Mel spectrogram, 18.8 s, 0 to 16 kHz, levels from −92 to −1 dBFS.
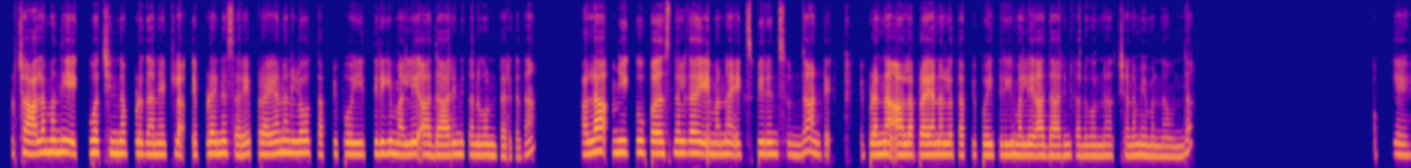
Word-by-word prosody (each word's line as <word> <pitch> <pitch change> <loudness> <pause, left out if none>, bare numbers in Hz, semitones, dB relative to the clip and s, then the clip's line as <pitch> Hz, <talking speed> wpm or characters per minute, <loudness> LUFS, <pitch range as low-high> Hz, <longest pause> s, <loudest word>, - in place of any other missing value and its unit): ఇప్పుడు, 240 - -10
చాలా 230 +1 +5
మంది 250 0 +3
ఎక్కువ 245 +3 0 0.2
చిన్నప్పుడు 230 -1 0
గాని 215 0 0
ఎట్లా, 215 +1 +1 0.2
ఎప్పుడైనా 225 +1 0
సరే 205 +1 0
ప్రయాణంలో 235 +2 +1 0.2
తప్పిపోయి 215 0 -2 0.2
తిరిగి 230 +1 +2
మళ్ళీ 210 +1 +2
ఆ - - +1
దారిని 205 +2 +1
కనుగొంటారు 200 -3 -3
గదా! 205 +7 -6 0.7
అలా 250 +4 +7 0.2
మీకు 245 0 +1 0.2
పర్సనల్‌గా 235 +1 +2 0.2
ఏమన్నా 215 0 -1
ఎక్స్‌పీరియన్స్ 225 +1 -2
ఉందా? 205 +5 -3
అంటే 210 -1 -6 0.5
ఎప్పుడన్నా 210 +1 +3
అలా 210 0 +2
ప్రయాణంలో 210 0 +3
తప్పిపోయి, 205 0 -3
తిరిగి 205 0 -1
మళ్ళీ 200 0 0
ఆ - - 0
దారిని 200 +1 -3
కనుగొన్న 195 0 -4 0.2
క్షణం 195 0 -4
ఏమన్నా 185 -1 -5
ఉందా? 185 +7 -5 2.5
ఓకే. 215 -1 -9
215 Hz, 120 wpm, -22 LUFS, 205-230 Hz, 2.5 s, అలా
